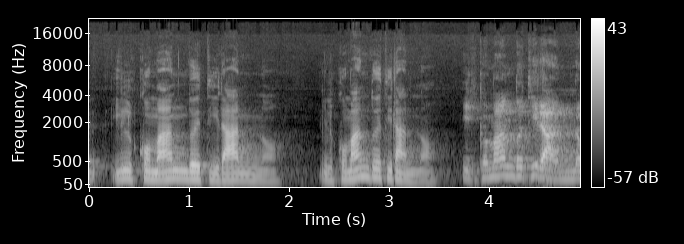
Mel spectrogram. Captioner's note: speaks in foreign language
